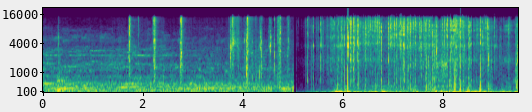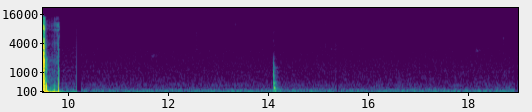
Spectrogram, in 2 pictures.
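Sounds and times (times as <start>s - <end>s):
slime popping and crackling: 3.8s - 10.1s.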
